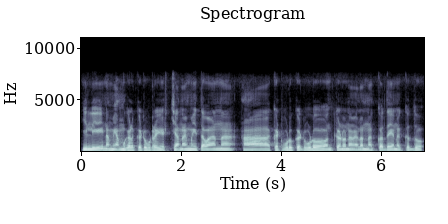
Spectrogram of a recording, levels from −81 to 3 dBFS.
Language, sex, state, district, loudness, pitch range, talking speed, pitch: Kannada, male, Karnataka, Chamarajanagar, -12 LUFS, 125-130 Hz, 155 wpm, 130 Hz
